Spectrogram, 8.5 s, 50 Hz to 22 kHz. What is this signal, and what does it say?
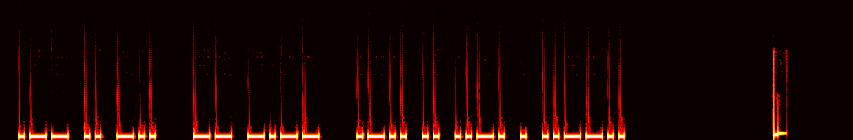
Morse code, heard as a keyed tone, about 22 wpm, 700 Hz. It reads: WID MY LIFE?
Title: Sentences from Top 300 Words and Abbreviations 22wpm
